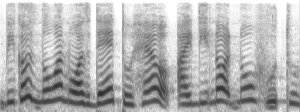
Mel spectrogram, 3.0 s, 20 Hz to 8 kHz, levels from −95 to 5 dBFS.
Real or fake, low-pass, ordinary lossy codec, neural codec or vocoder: fake; 7.2 kHz; none; codec, 16 kHz, 0.5 kbps, X-Codec, HuBERT features, trained on LibriSpeech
